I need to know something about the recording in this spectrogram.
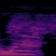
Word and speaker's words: Jung: It's not Jung, it's Carl. That the pronunciation is Young.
